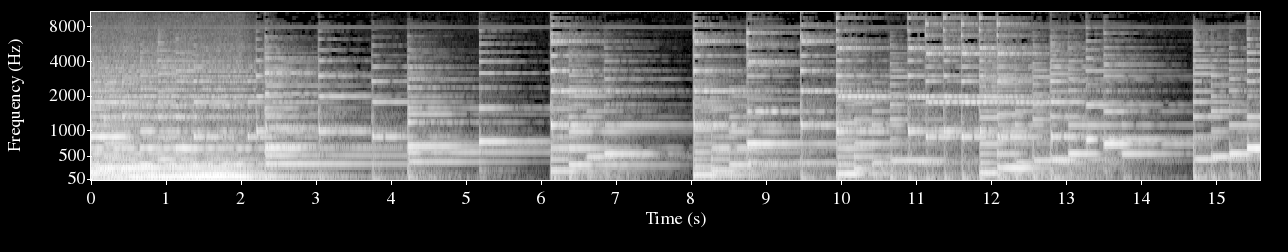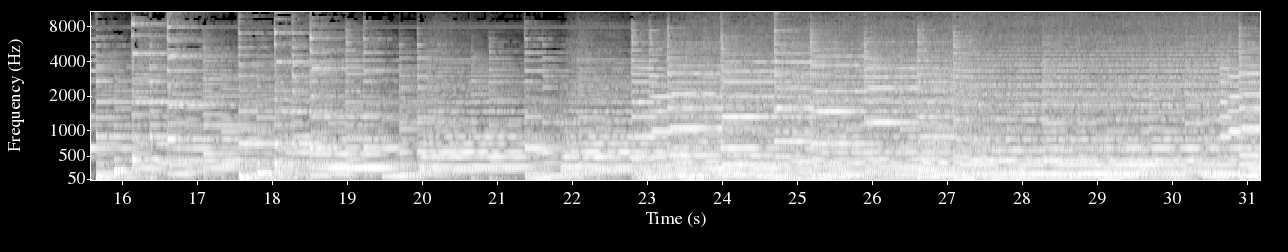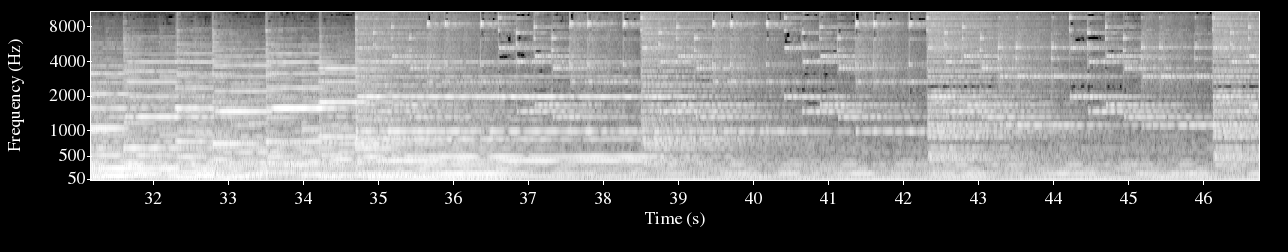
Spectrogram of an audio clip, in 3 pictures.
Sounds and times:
Background music: 0.0 - 46.7.

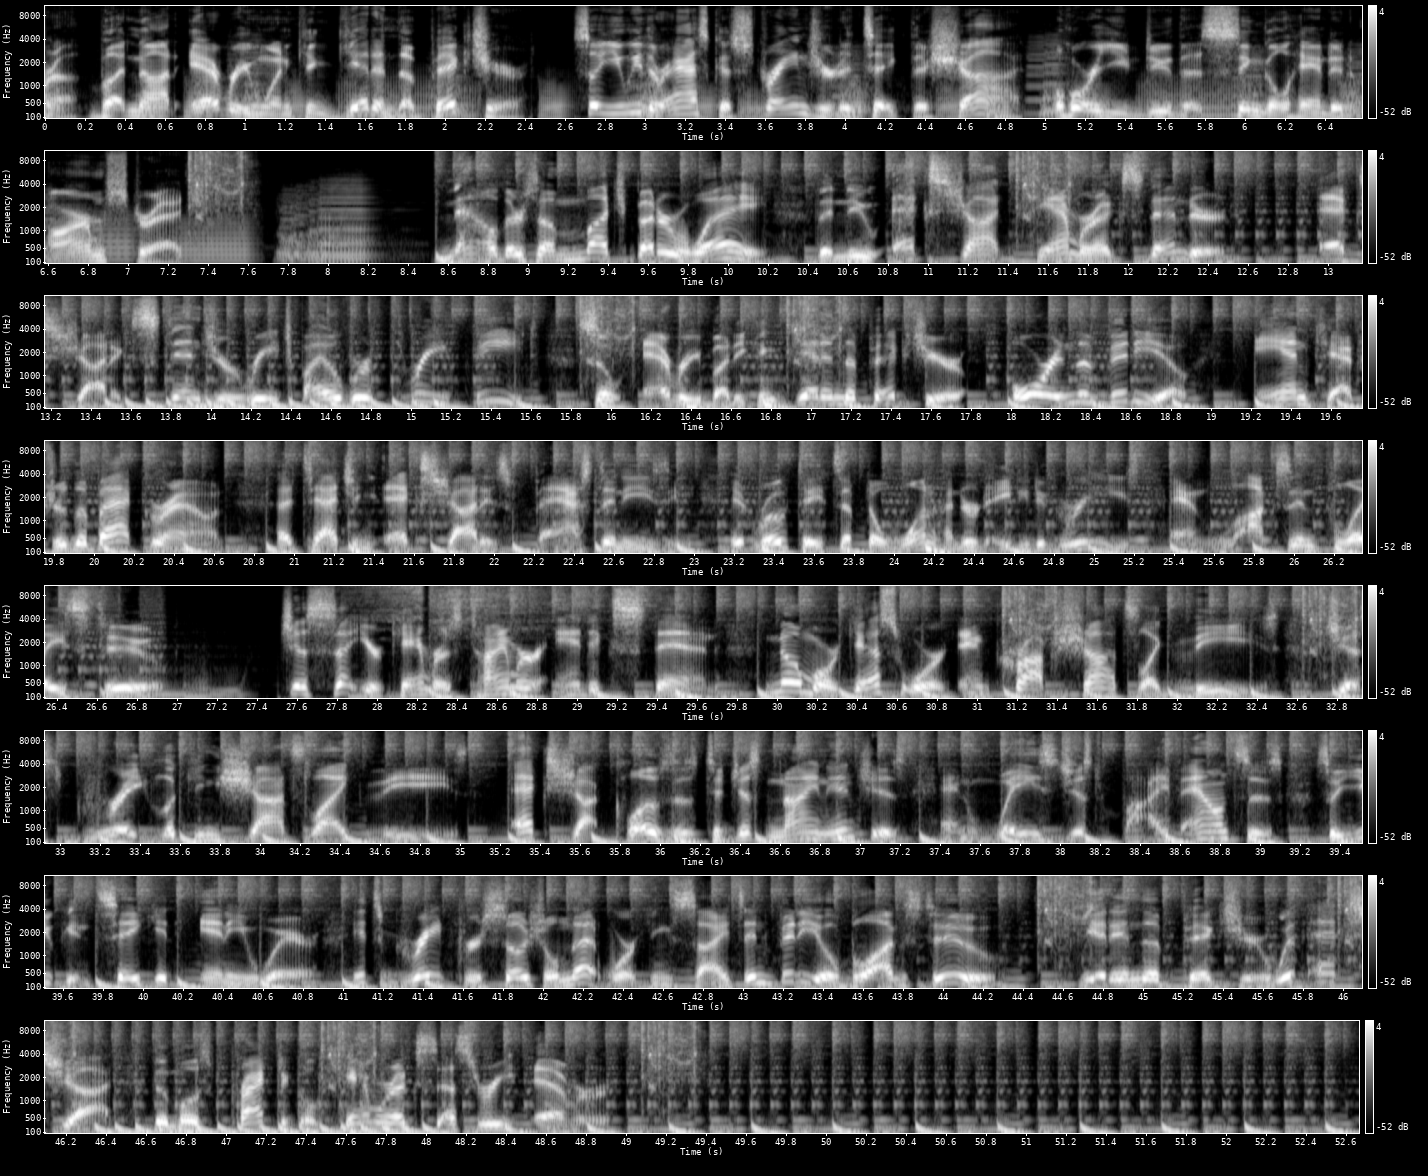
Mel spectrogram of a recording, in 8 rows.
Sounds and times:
Speech: 0.0 - 7.3, 8.6 - 49.0
Music: 0.0 - 52.6.

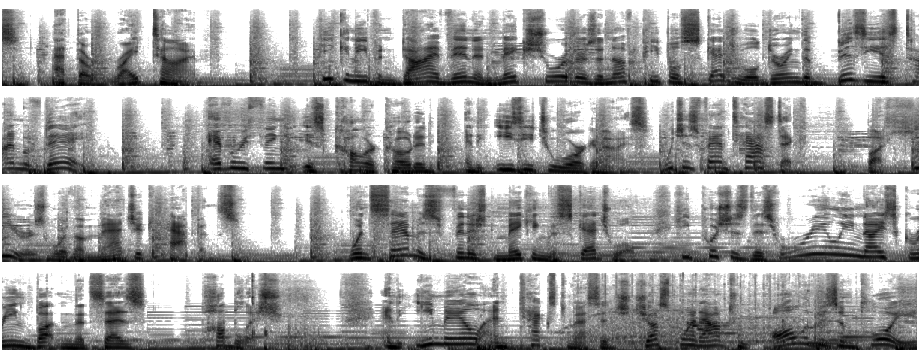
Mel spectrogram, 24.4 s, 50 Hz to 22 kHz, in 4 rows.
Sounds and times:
Speech: 0.0 - 1.4, 2.1 - 6.7, 7.5 - 13.8, 14.5 - 24.4
Music: 0.0 - 24.4.

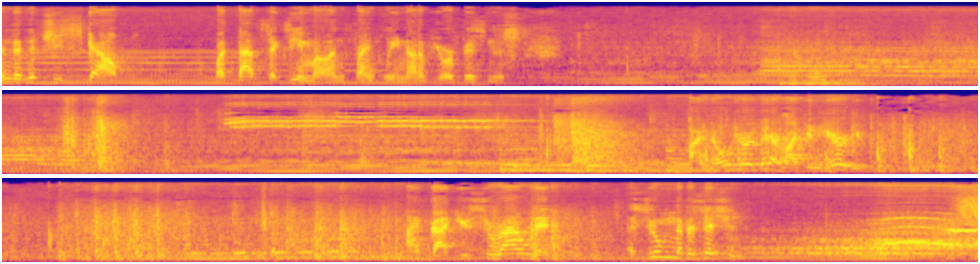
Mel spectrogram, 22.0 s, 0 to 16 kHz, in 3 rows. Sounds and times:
Speech: 12.5 - 13.8, 17.7 - 18.8, 19.4 - 20.2.

